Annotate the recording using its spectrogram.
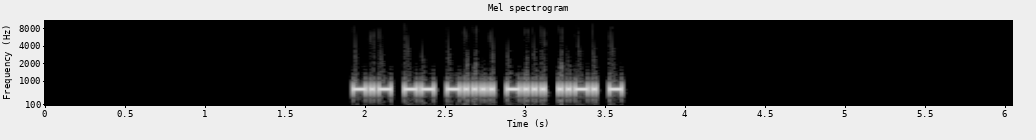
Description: Morse code, heard as a keyed tone, about 47 wpm, 700 Hz. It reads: KM6BFT
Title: USA Call Signs - 6 Characters - Repeated 3x - 45wpm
